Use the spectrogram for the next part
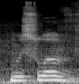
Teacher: سواد کو ہم پر پڑھیں گے کیونکہ سواد بھی قاف اور خا کی طرح حروف مستعلیہ میں سے ہیں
